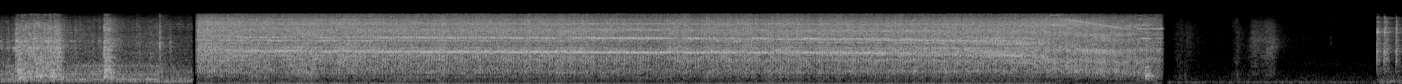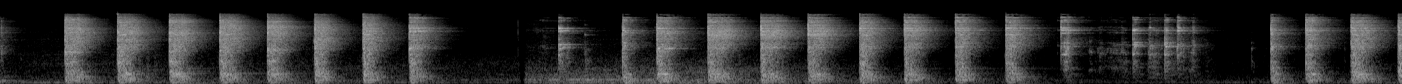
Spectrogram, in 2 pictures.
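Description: A drill press bit cutting through a steel pipe gives a steady grinding noise that stops abruptly about eleven seconds in. From about fourteen seconds a hammer strikes a flat steel plate clamped in a bench vise, bending it. The blows come in even runs, a little over two a second, with two short pauses.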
